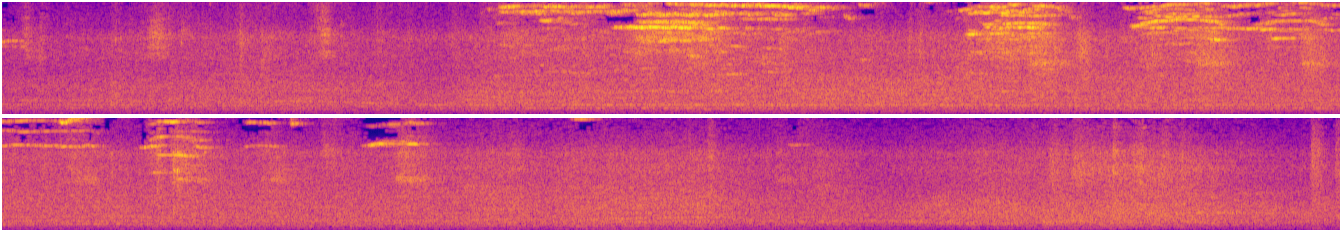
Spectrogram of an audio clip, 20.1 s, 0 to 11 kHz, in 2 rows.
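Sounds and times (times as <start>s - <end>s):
city traffic: 0.0s - 20.0s.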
